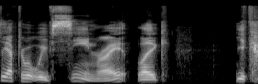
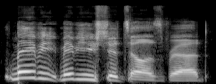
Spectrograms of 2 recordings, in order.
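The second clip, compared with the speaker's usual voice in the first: teasing high maybe; 9 semitones higher than usual. Real, not acted.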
